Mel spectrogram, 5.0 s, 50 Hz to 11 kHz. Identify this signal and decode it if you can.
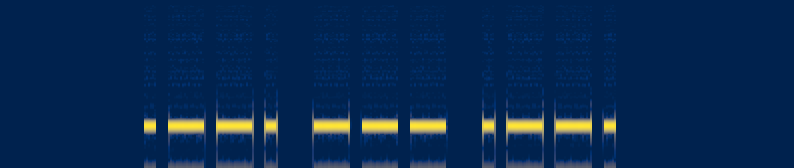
Morse code, heard as a keyed tone, about 16 wpm, 800 Hz. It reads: POP
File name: Alphabetical / Alphabetical mp3s / Ps @15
